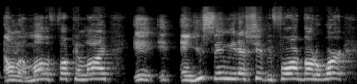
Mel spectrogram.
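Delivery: normal talking voice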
